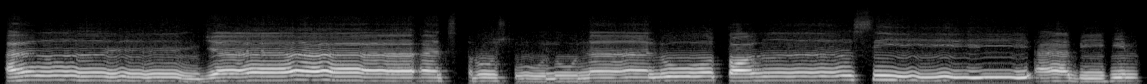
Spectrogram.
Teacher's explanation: nun kosong bertemu dengan jim ikhfa hakiki, dibaca dengan dengung 2 harokat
